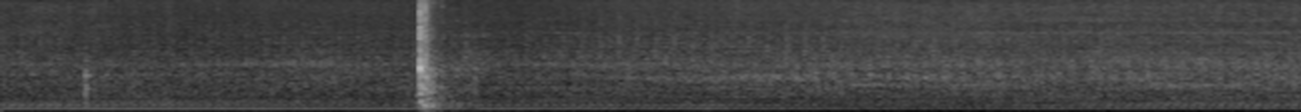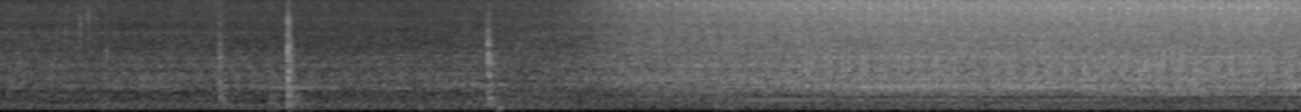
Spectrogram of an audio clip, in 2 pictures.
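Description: Car engine idling steadily just after starting on the first turn of the key, a low even hum with a few sharp clicks, and a broad hiss swelling toward the end.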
